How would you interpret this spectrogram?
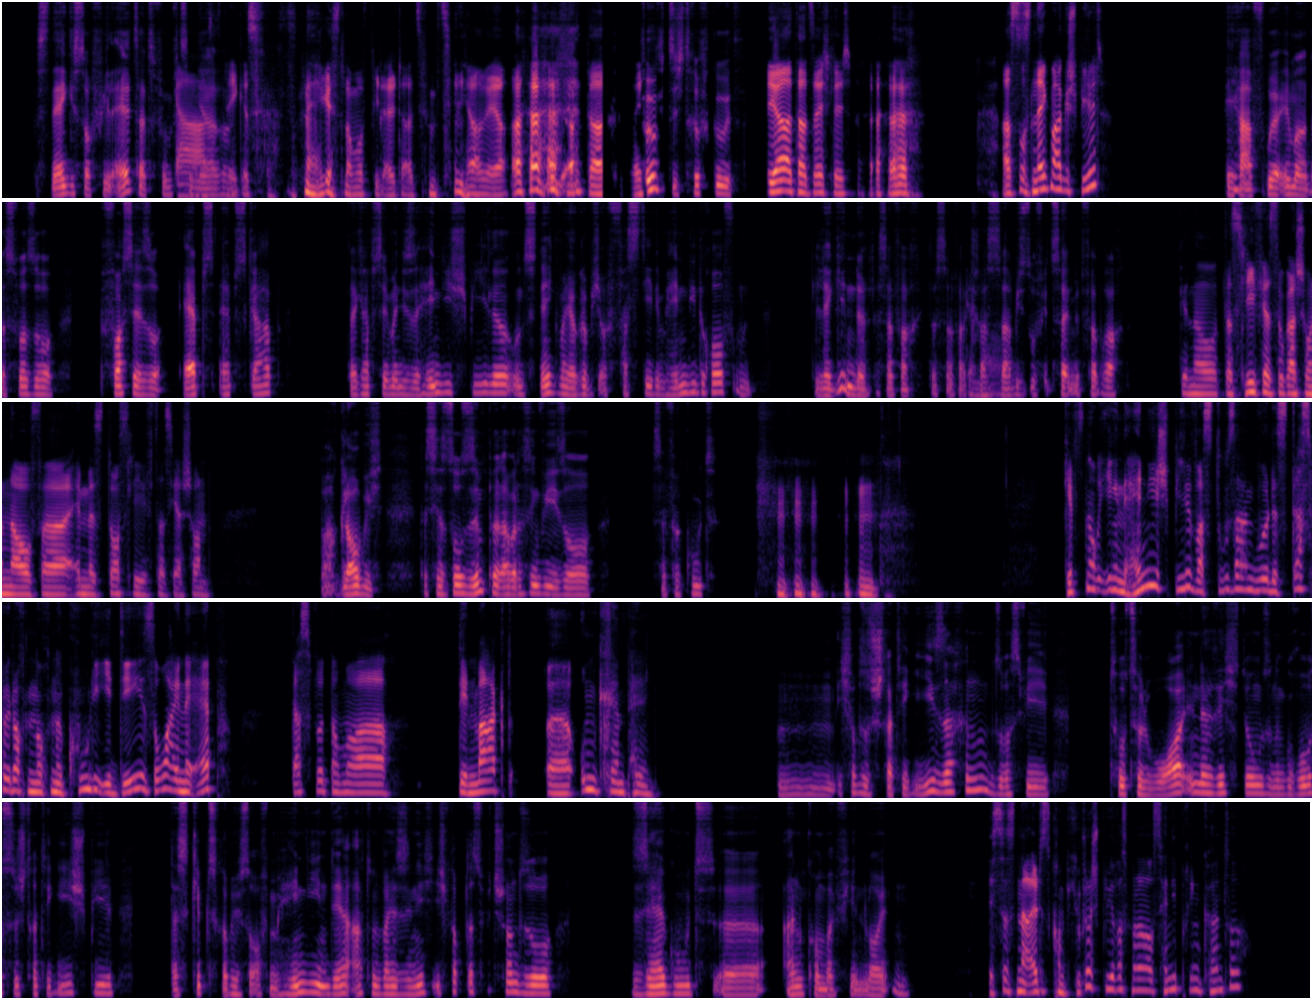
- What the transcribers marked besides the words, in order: laughing while speaking: "Snake ist"; laughing while speaking: "fünfzehn Jahre her"; laugh; laugh; chuckle
- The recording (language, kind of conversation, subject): German, podcast, Welche Apps erleichtern dir wirklich den Alltag?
